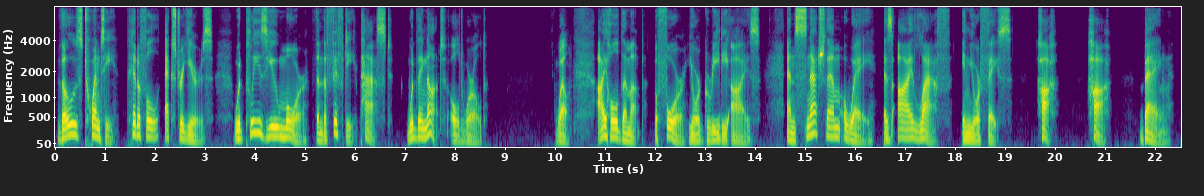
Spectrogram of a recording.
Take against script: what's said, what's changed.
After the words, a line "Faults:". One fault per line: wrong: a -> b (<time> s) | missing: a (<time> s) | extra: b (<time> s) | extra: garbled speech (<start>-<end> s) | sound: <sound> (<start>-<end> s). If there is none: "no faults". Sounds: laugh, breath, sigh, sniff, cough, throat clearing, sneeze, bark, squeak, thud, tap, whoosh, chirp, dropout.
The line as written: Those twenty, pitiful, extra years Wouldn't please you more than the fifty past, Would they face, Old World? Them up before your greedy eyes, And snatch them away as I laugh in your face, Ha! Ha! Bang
Those twenty, pitiful, extra years Would please you more than the fifty past, Would they not, Old World? Well, I hold them up before your greedy eyes, And snatch them away as I laugh in your face, Ha! Ha! Bang
Faults:
wrong: Wouldn't -> Would (3.6 s)
wrong: face -> not (7.4 s)
extra: Well I hold (10.0 s)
